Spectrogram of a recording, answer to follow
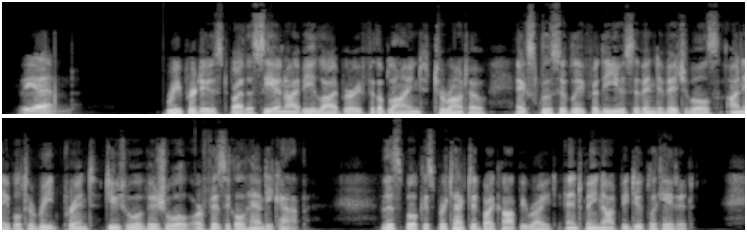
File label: Closing Announcements; The Black Arts - Witchcraft, Demonology, Astrology - Richard Cavendish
